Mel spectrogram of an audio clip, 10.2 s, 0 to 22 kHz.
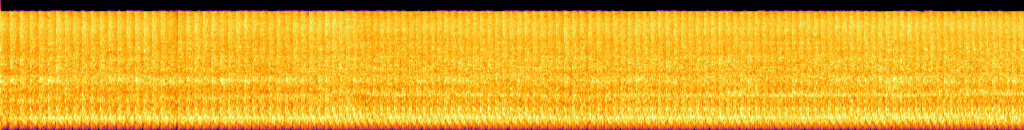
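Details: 1986 Honda XL600 single-cylinder at idle after new exhaust gaskets: a steady idle with a fast, sharp ticking puff on every firing. The owner suspects and hopes it is still an exhaust leak; the cause is unconfirmed.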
